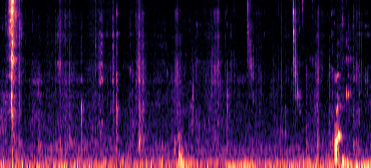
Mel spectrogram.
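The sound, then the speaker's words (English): Soft chewing of a spicy, red-tinted popcorn-like snack with a lime flavour, with irregular quiet smacking and faint moist clicks over a few seconds. A couple of sharper bites stand out, and nobody speaks. “So let's just try one out. It's not very crunchy. It's kind of soft.”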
